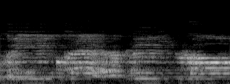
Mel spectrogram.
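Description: A group of singers performing a song in held notes, accompanied by an electronic keyboard.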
